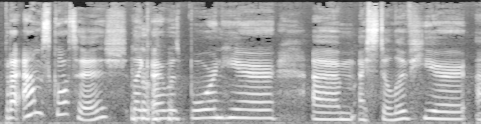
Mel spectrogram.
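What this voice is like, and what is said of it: Nondescript mid-Atlantic accent, faintly Scottish. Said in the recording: “You do have a very nondescript accent ... you're from the middle of the Atlantic ... I want to have a more Scottish accent”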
